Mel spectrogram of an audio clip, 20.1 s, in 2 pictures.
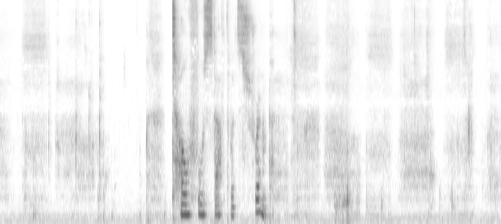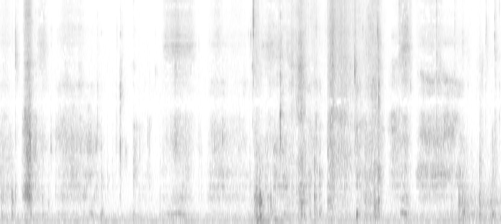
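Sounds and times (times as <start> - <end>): person chewing softly: 0.0 - 3.0, 5.6 - 20.0
breathing: 2.9 - 3.4, 5.5 - 12.0, 17.7 - 19.4.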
